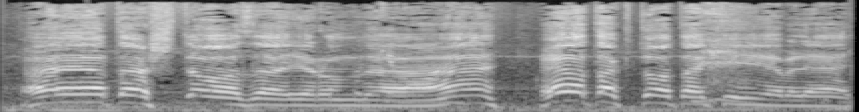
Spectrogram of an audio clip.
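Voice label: Russian voice of Formula 1, Ringtone for fan; Rossijskij golos Formuly 1; Rington dlya bolelcshika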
